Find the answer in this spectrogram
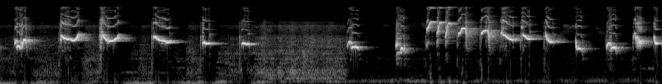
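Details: Green leafbird song aimed at provoking a young bird to sing: quick downslurred whistles, a roughly one-second patch of soft hiss, then a denser run of high, bright, varied whistled notes.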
